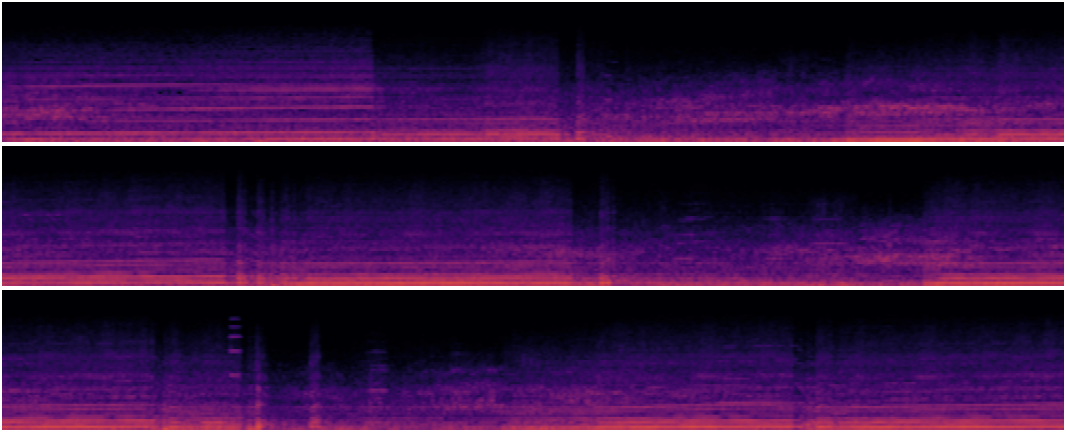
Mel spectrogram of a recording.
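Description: A racing car engine roars, revving up through the gears and dropping in pitch at each gear change.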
